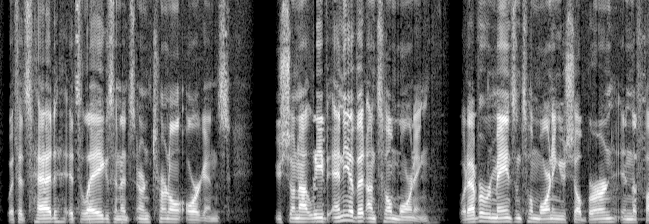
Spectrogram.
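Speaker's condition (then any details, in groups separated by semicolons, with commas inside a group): No condition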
